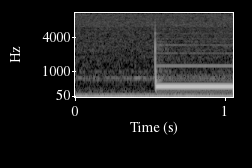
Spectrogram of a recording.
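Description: A telephone line tone sounds while someone places a call: a faint tone gives way partway through to a loud, steady tone that holds to the end.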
